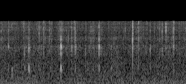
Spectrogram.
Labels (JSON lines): {"label": "ambient", "recorder": "HydroMoth"}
